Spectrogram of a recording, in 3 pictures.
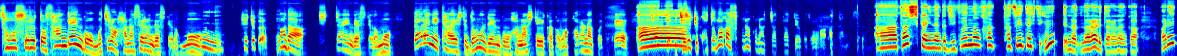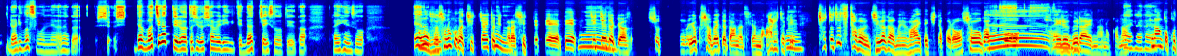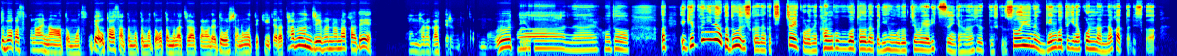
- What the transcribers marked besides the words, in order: other background noise; unintelligible speech; unintelligible speech
- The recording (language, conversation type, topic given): Japanese, podcast, 二つ以上の言語を上手に使い分けるコツは何ですか?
